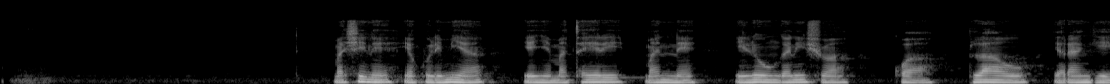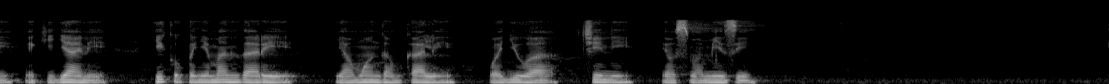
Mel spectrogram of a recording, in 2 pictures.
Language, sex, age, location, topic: Swahili, male, 25-35, Dar es Salaam, agriculture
